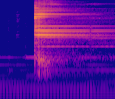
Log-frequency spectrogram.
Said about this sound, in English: Before we get started, I'm going to go ahead and set our space by ringing our bell.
